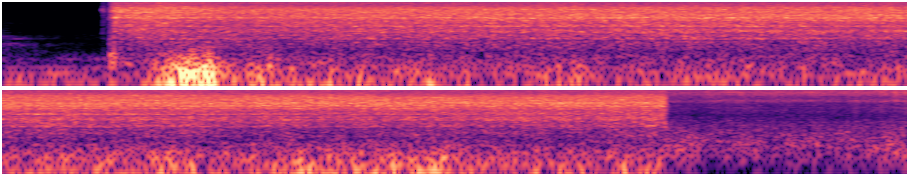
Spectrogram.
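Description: Plasma cutter torch cutting through the steel of a Model T firewall: a loud, steady hiss of the arc and air jet that starts about half a second in. About a second before the end it drops to a softer hiss.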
